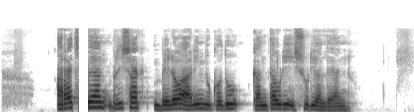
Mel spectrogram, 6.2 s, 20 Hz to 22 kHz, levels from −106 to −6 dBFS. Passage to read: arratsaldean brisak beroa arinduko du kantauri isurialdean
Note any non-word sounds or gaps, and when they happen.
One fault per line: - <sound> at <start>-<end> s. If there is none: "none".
- dropout at 1.2-1.3 s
